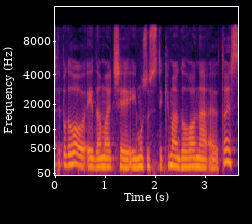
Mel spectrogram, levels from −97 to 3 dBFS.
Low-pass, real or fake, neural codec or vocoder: 10.8 kHz; real; none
